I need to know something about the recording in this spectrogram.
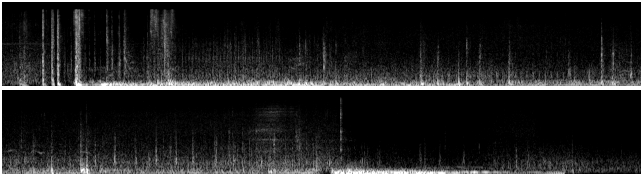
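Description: Explosions rumble low and deep.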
